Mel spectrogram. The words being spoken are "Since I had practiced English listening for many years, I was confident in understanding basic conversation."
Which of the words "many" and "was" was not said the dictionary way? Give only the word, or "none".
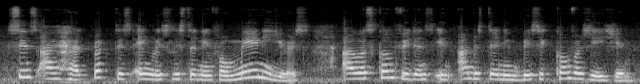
was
